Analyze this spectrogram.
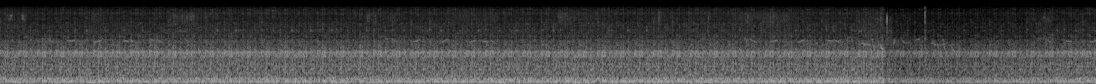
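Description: Steady low engine drone, like a vehicle idling, with an even high-pitched buzz over it; the sound drops in level about nine seconds in.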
